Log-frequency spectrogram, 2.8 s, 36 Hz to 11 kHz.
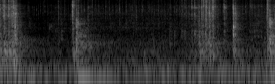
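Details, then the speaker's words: RCB GK2 budget mountain bike, front derailleur just adjusted and tightened. A few crisp clicks with brief chain rattle as gears change, no grinding; clean front shifting now, possibly slight scratching on the plastic cap. "जैसे ही आप इसे सही तरीके से करते हैं, यह काम करता है। फ्रंट डेरेलियर भी सही ढंग से एडजस्ट करने पर काम कर सकता है।"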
